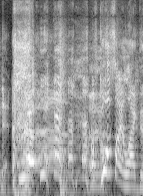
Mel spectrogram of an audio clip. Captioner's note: all laughing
